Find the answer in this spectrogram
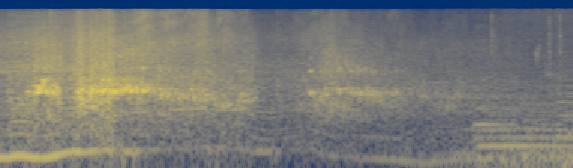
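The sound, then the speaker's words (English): A car's tires screech and skid loudly across pavement as it goes off the road, with an engine droning underneath, the squeal wavering for a few seconds before the rumble settles and a lower motor hum carries on alone. “After I got the car back on the road again, I felt like a fool.”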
